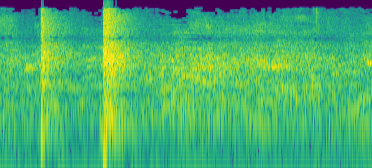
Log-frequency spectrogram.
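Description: Balloons being popped: two sharp, loud pops a little under a second apart, each a sudden burst that cuts off fast, followed by a steady hiss of background noise with a faint tick near the end.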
